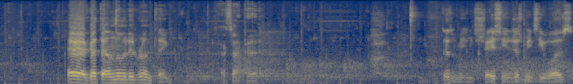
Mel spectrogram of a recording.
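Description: Footsteps run across a hard concrete floor in a large echoing space.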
